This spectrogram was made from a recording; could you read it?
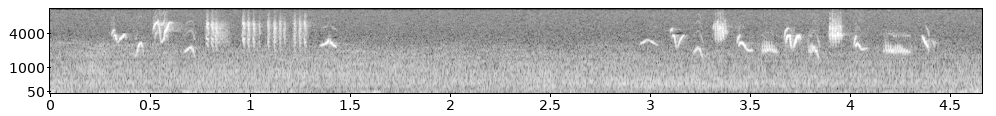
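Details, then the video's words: Whinchat song in two short phrases of crackly chirps and high squeaky whistles, separated by a pause of about a second and a half, over soft background noise. "Pokląskwa śpiew"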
